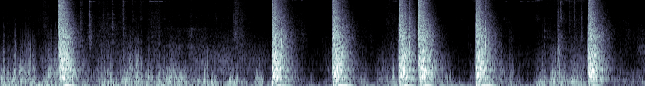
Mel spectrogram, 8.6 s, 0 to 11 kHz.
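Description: Shots from a SAR9 METE 9mm semi-automatic pistol: about seven loud, sharp reports at an uneven pace, one early, then a run of shots with a quick pair in the middle and a last shot near the end.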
